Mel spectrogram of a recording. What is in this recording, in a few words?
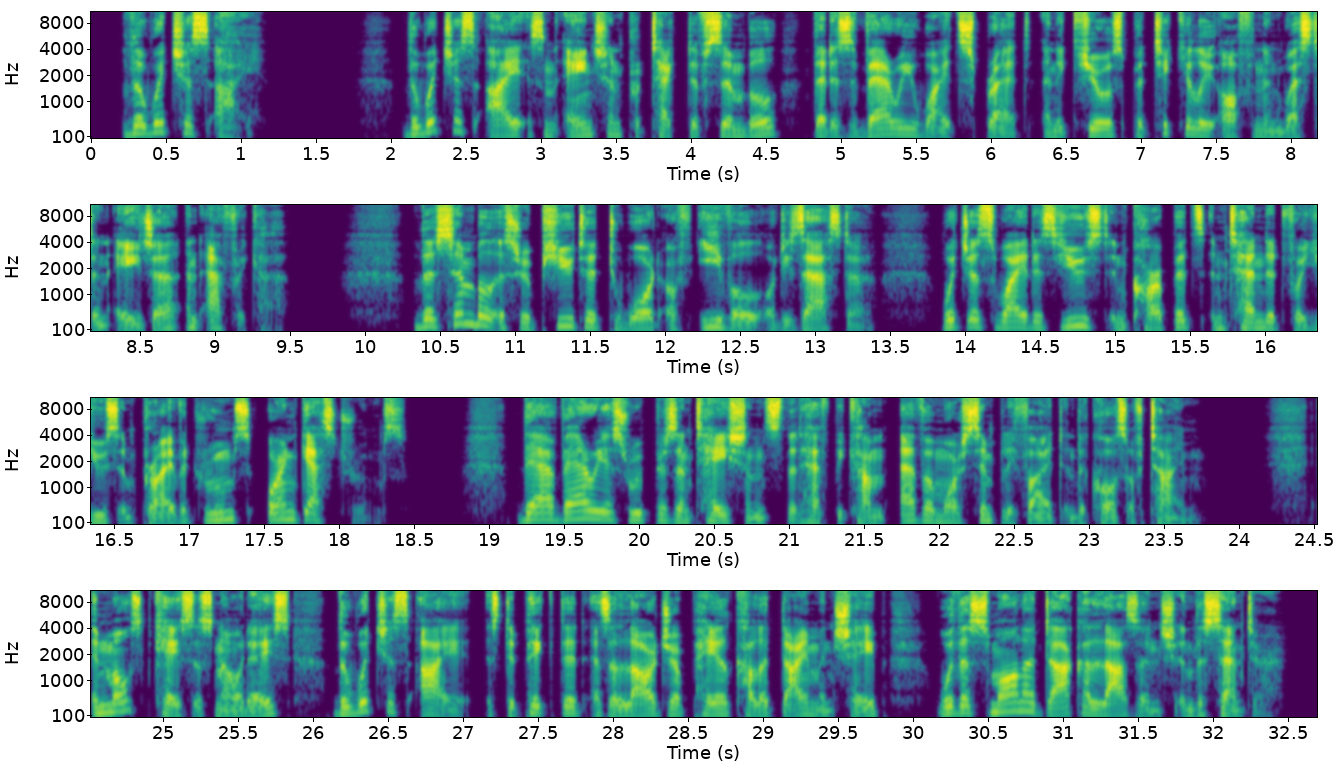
male non-native english commercial; ideasonora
